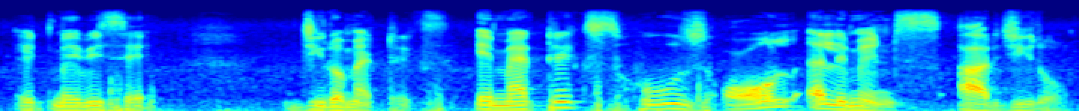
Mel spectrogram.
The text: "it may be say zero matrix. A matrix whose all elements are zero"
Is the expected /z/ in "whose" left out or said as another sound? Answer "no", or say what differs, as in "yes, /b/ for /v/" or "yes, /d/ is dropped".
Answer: no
